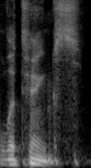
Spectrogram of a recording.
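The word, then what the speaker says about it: Latinx: I I think it's pronounced latinks.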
